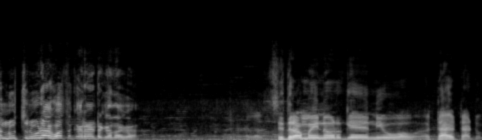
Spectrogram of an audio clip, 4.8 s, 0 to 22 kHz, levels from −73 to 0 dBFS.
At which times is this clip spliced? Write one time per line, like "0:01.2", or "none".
none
